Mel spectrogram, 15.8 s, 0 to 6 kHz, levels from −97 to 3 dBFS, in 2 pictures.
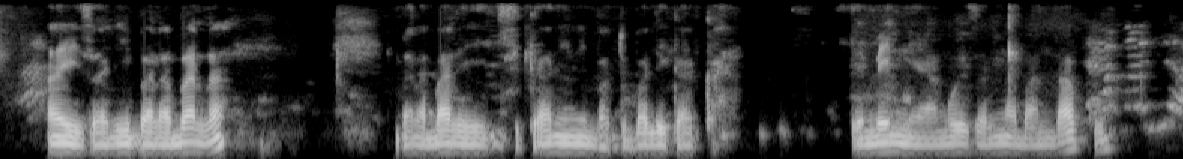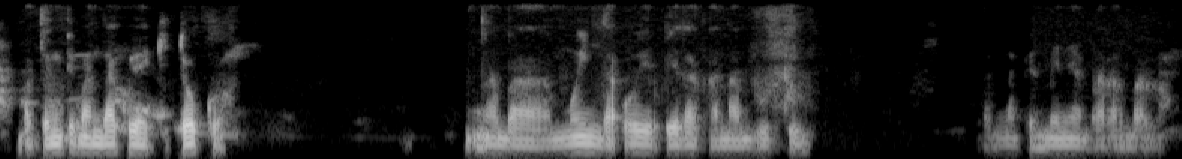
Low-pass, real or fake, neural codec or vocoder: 5.4 kHz; real; none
